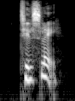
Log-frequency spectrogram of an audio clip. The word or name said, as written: tilslag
